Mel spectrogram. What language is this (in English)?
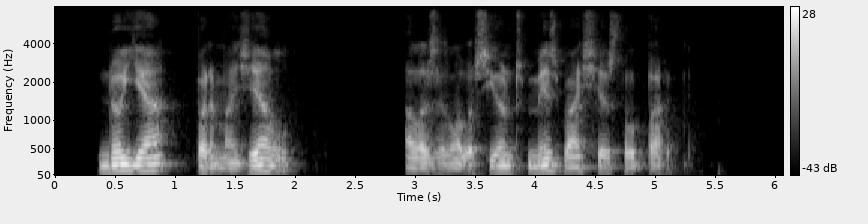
Catalan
